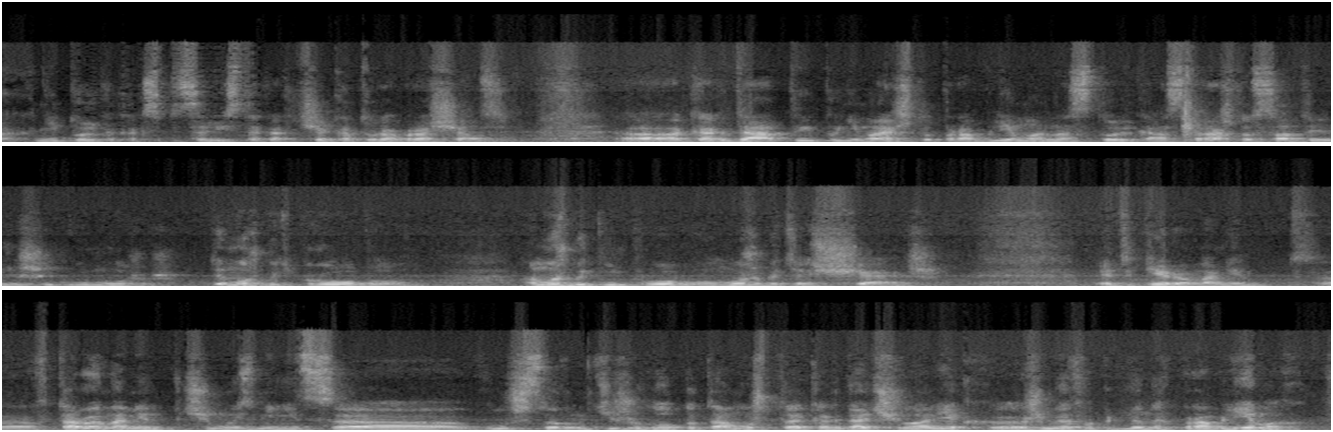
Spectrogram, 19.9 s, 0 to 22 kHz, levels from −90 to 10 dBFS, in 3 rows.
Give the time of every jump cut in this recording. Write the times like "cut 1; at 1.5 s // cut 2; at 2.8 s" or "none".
none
